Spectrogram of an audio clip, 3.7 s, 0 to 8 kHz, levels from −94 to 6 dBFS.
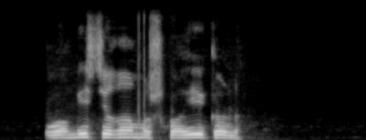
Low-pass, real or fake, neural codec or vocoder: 7.2 kHz; fake; autoencoder, 48 kHz, 128 numbers a frame, DAC-VAE, trained on Japanese speech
